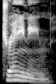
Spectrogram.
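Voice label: "draining", British English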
